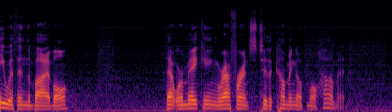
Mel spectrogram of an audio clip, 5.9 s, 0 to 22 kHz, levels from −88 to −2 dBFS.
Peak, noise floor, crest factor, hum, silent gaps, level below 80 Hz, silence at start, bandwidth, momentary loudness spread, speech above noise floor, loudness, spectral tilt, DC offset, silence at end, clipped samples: -14 dBFS; -59 dBFS; 20 dB; 60 Hz at -65 dBFS; none; -60 dBFS; 0 s; over 20 kHz; 10 LU; 26 dB; -34 LUFS; -6 dB/octave; under 0.1%; 0.55 s; under 0.1%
